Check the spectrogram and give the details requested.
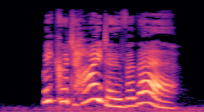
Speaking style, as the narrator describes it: cried Beatrice

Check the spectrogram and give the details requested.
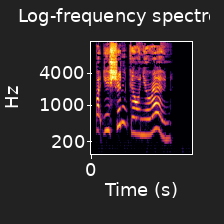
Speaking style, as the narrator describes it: She called out

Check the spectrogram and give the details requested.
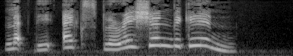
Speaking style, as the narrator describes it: Enthusiastically exclaim

